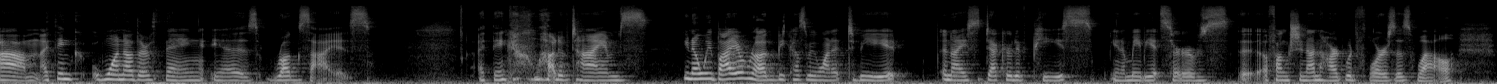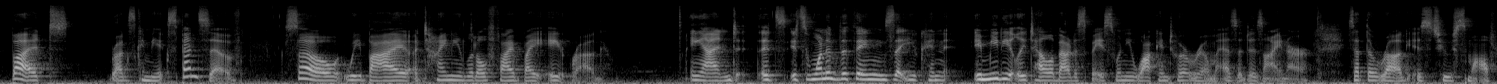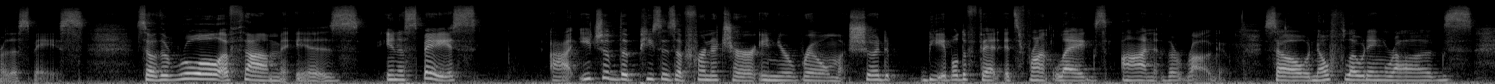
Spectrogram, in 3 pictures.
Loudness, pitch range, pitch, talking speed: -29 LUFS, 180-215 Hz, 190 Hz, 165 wpm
